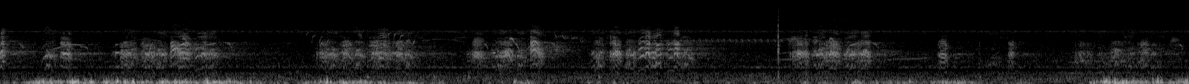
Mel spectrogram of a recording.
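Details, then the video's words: Chaco chachalacas (Ortalis canicollis) in the Pantanal give harsh, rhythmic cackling phrases in loud, raucous bursts about every second, over a steady low rumble of background noise. "Aracuã-do-pantanal(Ortalis canicollis)"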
